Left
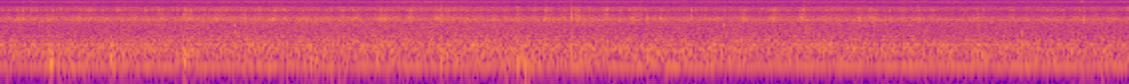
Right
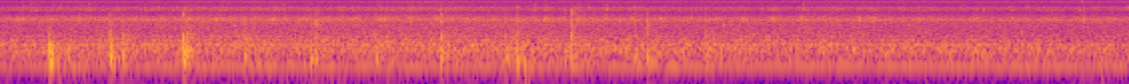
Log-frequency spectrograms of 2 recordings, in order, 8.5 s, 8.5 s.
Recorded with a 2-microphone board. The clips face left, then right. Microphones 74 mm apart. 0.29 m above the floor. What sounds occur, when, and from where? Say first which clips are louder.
0.4 s footsteps: right 6 dB; 70° right (ahead or behind), 0.7 m; by 5.5 s 55° right (ahead or behind), 3.5 m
